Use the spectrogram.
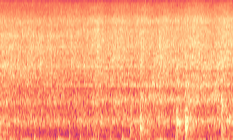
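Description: Beans and carrots being stir-fried in a pan for Schezwan noodles give a steady, dense sizzle with scraping stir strokes running through the whole stretch, close and fairly loud.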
